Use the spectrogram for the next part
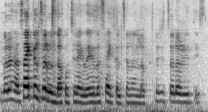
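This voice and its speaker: A woman's voice: mid-range voice, very fast, a little hiss or hum. A woman filming at home, chatting with a small child and coaxing her with repeated questions. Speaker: family member filming a toddler. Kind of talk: casual chat with a small child.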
